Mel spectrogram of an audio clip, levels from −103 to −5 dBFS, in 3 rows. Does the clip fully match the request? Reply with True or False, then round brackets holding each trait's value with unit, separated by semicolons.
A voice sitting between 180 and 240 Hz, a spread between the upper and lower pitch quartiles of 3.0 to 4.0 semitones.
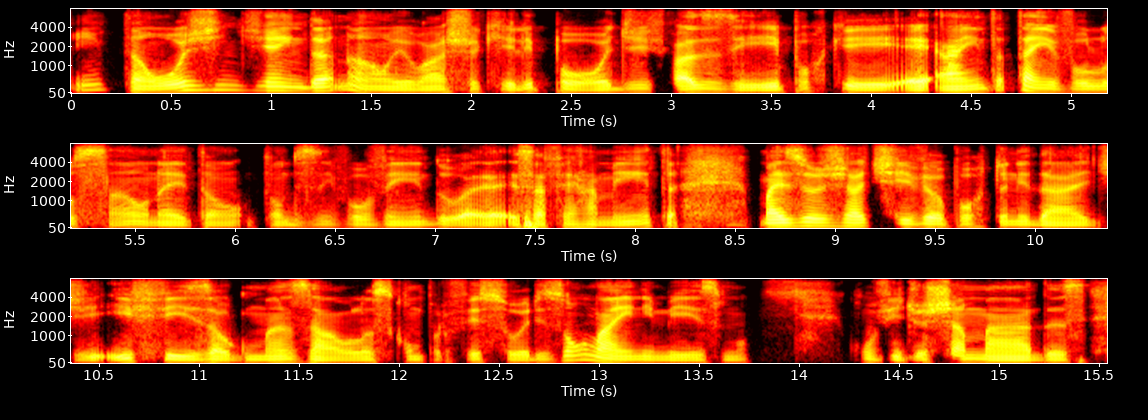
False (90 Hz; 3.4 semitones)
